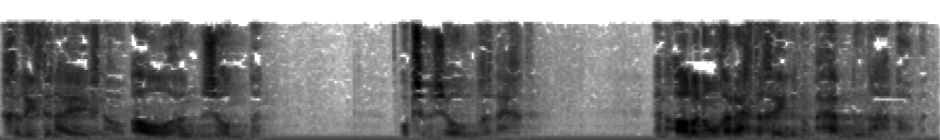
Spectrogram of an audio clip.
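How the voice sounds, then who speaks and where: A man's voice: low voice, measured pace, pauses often, bright, forceful tone. A man preaching a solemn church sermon, often sinking to a near-whisper. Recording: reverberant church hall, dull sound.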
